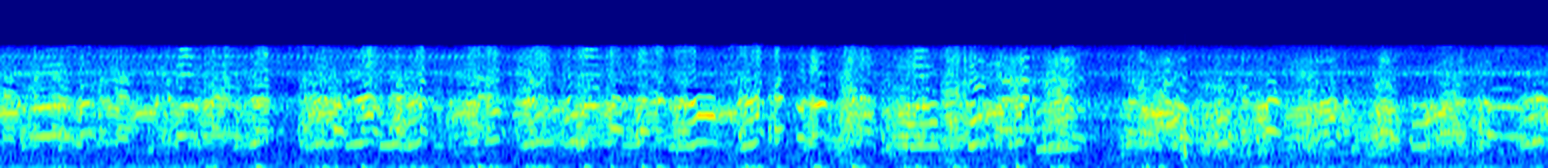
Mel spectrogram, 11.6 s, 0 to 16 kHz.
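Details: Flock of geese calling at dusk on a pond in Arkansas, 1 October, as more birds fly in and land; a dense, continuous chorus of overlapping honks.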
